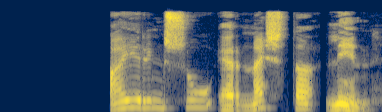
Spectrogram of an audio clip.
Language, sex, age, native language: Icelandic, male, 6, Icelandic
